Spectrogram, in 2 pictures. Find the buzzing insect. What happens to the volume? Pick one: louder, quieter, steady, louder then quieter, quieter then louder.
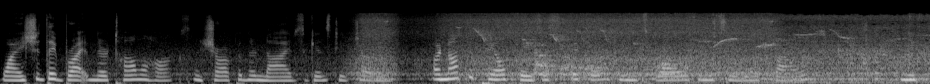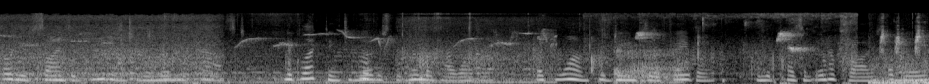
louder then quieter.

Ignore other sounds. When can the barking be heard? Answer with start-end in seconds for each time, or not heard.
5.3-6.9, 15.4-16.2.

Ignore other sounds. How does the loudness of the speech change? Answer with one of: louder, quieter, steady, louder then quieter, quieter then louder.
steady.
